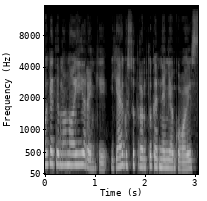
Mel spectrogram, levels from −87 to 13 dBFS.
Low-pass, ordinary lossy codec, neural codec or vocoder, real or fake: 14.4 kHz; MP3, 96 kbps; codec, 44.1 kHz, 7.8 kbps, Pupu-Codec; fake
